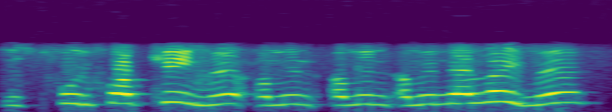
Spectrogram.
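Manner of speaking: high-pitched put-on voice; high, squeaky-register caller greeting a friend; forty-five King. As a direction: mimic him way up high in pitch. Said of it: "he calls me".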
